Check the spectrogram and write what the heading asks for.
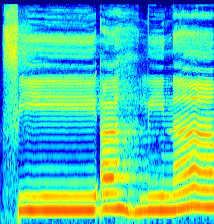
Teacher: na hukumnya mad thobi'i zohiri sebab ada alif sebelumnya fathah. Cara bacanya panjang dua harakat. · Cara bacanya panjang dua harakat. Fi ahlina mus syinnya menyebarkan angin dalam mulut ya. punya sifat namanya tafasyi.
